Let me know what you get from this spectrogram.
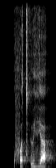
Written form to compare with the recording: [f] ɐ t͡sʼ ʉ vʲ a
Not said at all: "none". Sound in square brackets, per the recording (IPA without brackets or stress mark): f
